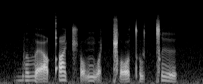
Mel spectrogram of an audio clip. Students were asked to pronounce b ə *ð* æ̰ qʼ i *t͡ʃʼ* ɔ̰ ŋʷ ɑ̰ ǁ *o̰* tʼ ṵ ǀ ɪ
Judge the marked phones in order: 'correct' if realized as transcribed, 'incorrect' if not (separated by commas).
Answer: correct, correct, incorrect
